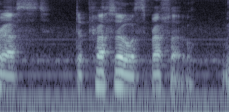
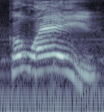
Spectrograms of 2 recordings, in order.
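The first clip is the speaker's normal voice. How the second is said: high, loud dismissal; upset shout; 12 semitones higher, 6 dB louder, slower than usual. Acted. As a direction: shout the visitor away in a higher voice. Acted friend sends visitor away.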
